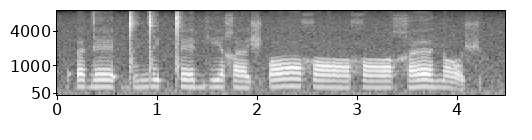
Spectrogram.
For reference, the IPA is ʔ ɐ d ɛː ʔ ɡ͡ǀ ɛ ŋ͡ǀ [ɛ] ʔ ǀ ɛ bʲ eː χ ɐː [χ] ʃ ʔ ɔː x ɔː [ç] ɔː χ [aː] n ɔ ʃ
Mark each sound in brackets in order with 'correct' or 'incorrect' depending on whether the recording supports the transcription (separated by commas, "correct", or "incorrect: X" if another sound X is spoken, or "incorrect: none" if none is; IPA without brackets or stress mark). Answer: incorrect: e, incorrect: none, incorrect: x, incorrect: ɐː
